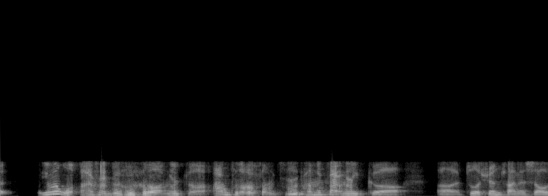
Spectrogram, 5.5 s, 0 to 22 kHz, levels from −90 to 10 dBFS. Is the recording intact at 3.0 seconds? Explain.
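No. From 0.66 to 3.61 s a codec payload misread reverses the bit order of the G.726 code words, so the decoder buries the speech in harsh distortion.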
